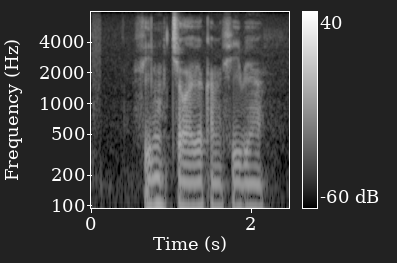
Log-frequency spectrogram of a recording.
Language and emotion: Russian, neutral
